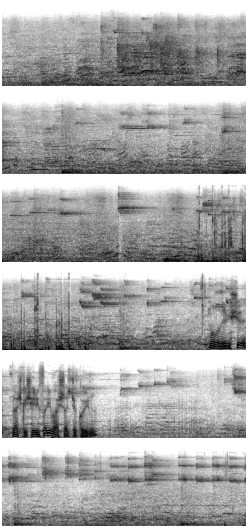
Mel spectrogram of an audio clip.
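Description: Spectators murmur and chatter in the background.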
